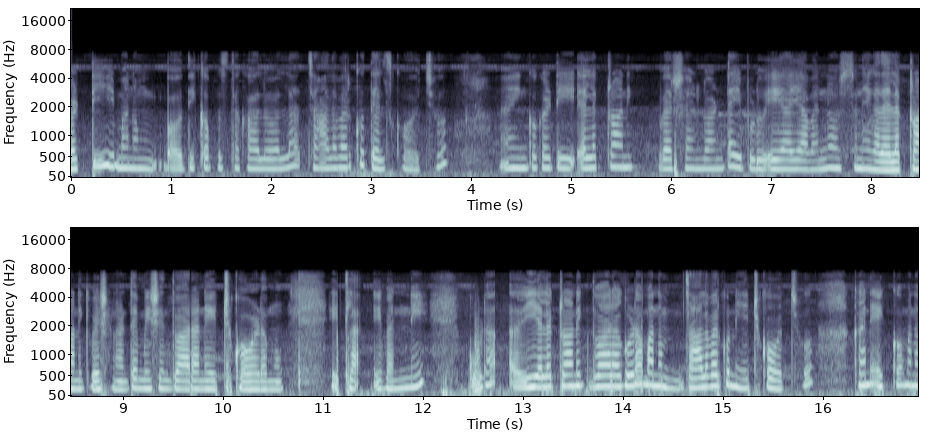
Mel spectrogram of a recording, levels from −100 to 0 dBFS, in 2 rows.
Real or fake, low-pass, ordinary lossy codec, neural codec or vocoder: real; 7.2 kHz; none; none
